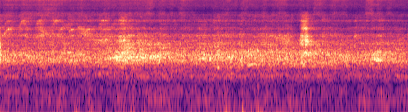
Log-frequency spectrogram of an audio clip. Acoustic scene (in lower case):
park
